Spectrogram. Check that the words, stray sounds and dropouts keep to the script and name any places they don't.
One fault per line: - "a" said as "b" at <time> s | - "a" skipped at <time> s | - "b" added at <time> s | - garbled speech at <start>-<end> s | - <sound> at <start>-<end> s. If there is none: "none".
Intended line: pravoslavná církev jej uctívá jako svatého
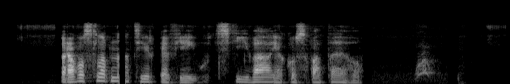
- dropout at 1.2-1.3 s
- bark at 4.1-4.4 s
